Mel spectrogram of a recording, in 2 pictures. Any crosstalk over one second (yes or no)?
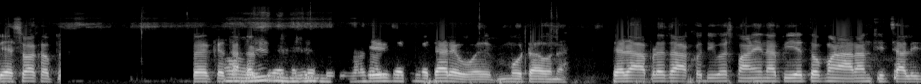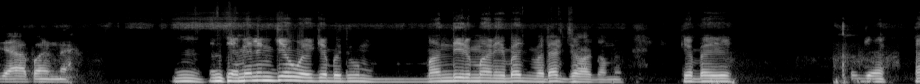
no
